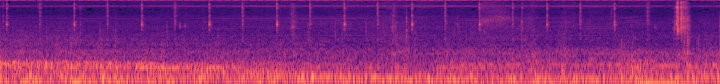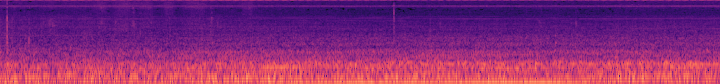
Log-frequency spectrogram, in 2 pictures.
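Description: Car engine and road noise heard from inside the moving car: a steady low rumble, with a single sharp click about seven seconds in.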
